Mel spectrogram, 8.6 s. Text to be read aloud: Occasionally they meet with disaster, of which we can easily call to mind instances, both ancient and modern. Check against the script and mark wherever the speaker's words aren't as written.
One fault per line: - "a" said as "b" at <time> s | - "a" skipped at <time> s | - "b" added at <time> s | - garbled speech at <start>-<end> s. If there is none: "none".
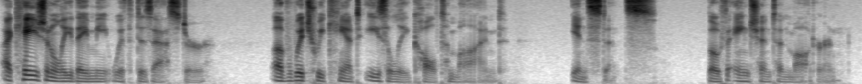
- "can" said as "can't" at 3.2 s
- "instances" said as "instance" at 5.7 s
